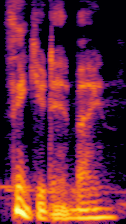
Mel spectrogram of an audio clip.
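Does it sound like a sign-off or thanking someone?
thanking someone. It sounds like thanking a person named Dan Bain.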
